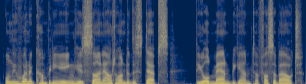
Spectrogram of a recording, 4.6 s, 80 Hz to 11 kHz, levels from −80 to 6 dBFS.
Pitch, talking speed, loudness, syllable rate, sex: 155 Hz, 220 wpm, -15 LUFS, 5.8 syllables/s, male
